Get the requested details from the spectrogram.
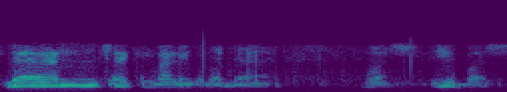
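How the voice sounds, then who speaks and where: A man answering a caller on a radio talk show, speaking in a thoughtful, measured and self-deprecating way. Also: lowish voice. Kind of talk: reflective call-in radio talk. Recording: tinny phone-line audio with faint noise.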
